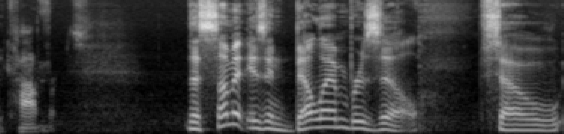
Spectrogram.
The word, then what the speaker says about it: Belém: The summit is in Belém, Brazil. So it's COP30. Belém, B-E-L-M? Yeah. Spell it.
